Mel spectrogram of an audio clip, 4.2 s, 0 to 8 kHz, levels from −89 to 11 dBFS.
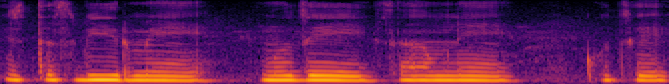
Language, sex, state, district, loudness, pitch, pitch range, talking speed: Hindi, male, Rajasthan, Bikaner, -13 LUFS, 155 Hz, 150-160 Hz, 100 wpm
